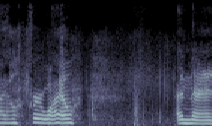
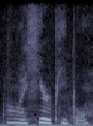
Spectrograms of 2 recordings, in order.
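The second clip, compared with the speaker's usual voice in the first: ordinary talk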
